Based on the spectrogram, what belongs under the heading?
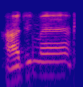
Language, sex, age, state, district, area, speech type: Urdu, male, 30-45, Uttar Pradesh, Ghaziabad, urban, conversation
